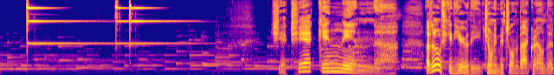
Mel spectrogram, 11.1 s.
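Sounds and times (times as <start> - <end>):
bright bell-like ding sound effect: 0.5 - 4.2
speech: 5.6 - 11.0.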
